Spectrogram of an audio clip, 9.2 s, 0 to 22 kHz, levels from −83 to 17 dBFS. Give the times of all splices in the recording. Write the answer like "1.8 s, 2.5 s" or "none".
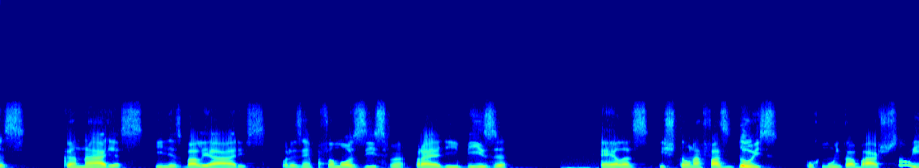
2.7 s, 3.2 s, 5.9 s, 8.2 s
